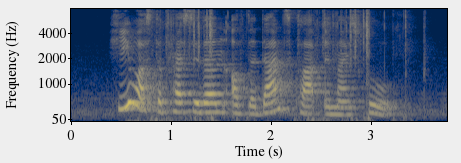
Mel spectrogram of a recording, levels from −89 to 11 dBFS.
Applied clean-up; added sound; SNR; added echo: none; Scissors; 18 dB; none.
